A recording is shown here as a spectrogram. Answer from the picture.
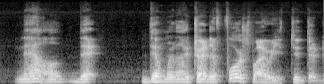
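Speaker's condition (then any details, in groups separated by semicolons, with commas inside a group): Friedreich's ataxia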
